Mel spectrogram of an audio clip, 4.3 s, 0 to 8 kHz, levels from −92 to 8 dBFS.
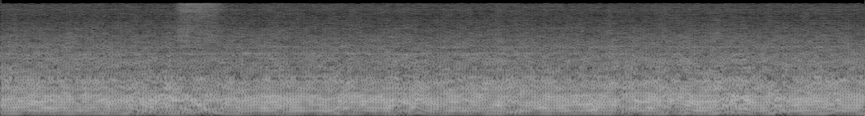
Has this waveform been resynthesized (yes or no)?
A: yes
